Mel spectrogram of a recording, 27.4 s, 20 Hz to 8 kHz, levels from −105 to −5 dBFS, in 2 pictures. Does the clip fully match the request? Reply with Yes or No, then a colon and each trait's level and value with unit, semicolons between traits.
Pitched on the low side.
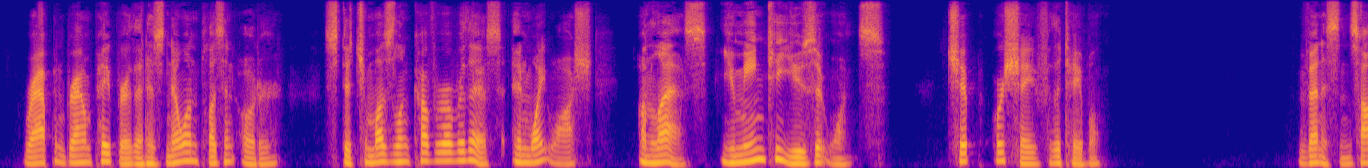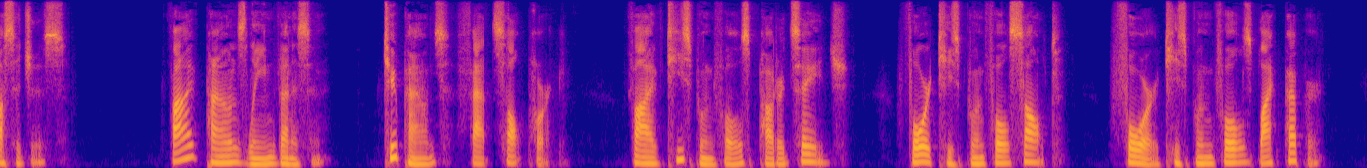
Yes: low, 115 Hz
